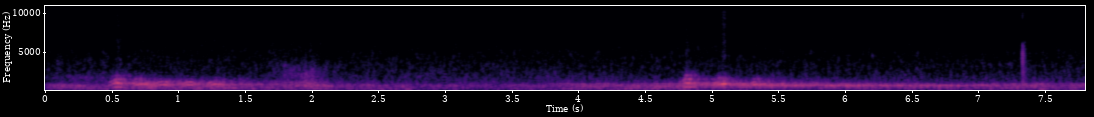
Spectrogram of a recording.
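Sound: neighbor's dog barking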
